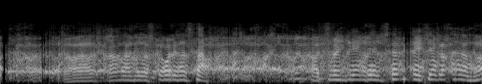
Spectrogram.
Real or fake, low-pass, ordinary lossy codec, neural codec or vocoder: fake; 7.2 kHz; none; codec, 24 kHz, 1.5 kbps, HILCodec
